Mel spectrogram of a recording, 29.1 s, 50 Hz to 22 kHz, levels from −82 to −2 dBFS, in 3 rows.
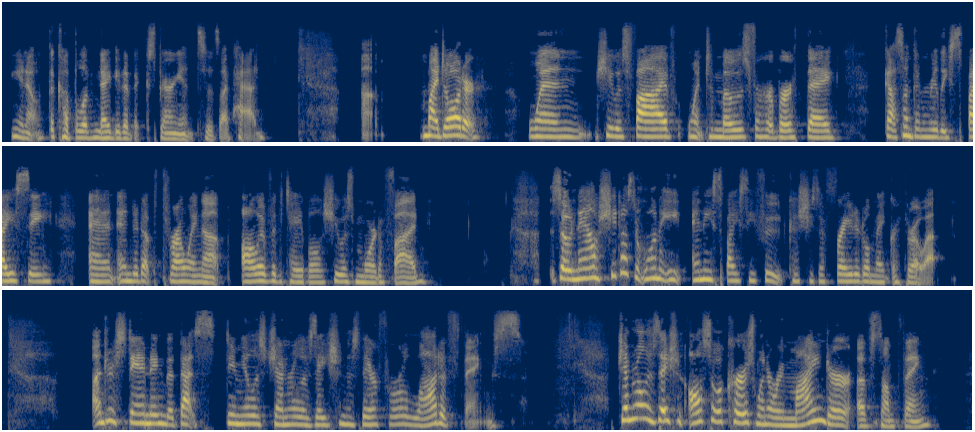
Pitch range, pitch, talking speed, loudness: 185-235 Hz, 205 Hz, 155 wpm, -23 LUFS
